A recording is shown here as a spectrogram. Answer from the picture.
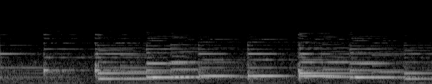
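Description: Electronic keyboard played in a piano voice: a slow melody over chords, each note struck and then fading, a new note or chord about every half second to a second.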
